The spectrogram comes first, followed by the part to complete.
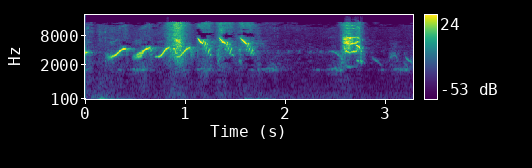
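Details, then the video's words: Double-collared seedeater (coleiro tui tui), a training song for cage birds: bright, slurred whistles rising and falling around three to five times, broken by buzzy bursts; faint low thumps underneath. "CANTO DE COLEIRO TUÍ TUÍ"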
